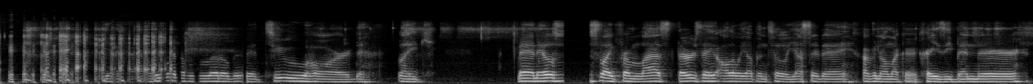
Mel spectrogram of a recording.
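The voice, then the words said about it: Slightly rough, strained voice. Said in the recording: “My voice is like a little messed up right now because of that... I've had like a 2-day hangover.”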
